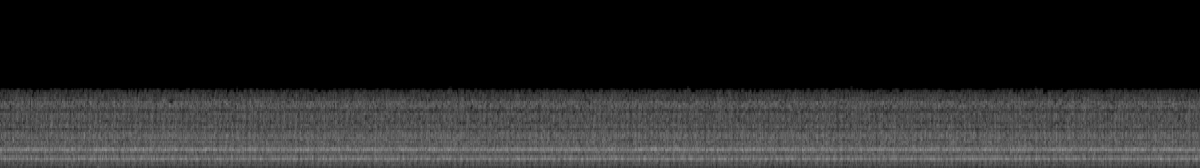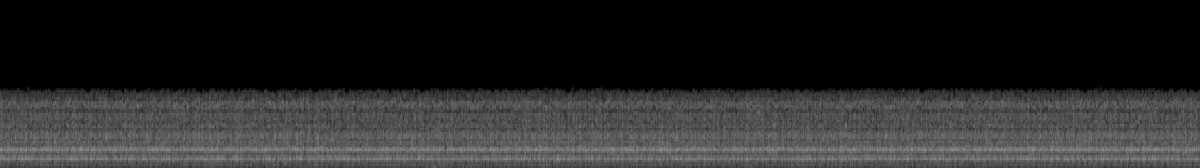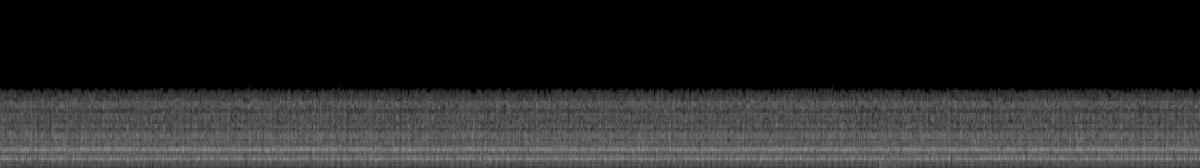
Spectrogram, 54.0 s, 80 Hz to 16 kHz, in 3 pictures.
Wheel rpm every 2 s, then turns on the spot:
50, 110, 110, 110, 110, 120, 120, 110, 110, 110, 110, 110, 110, 110, 110, 110, 110, 110, 110, 110, 110, 110, 110, 110, 110, 110, 110.
none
